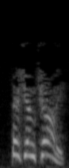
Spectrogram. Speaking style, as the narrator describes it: shouted a voice

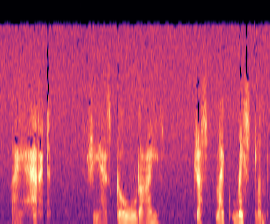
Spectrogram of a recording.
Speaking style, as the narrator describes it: she heard the Kendath murmur in awed tones

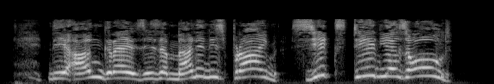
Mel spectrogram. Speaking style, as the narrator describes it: the eunuchs shouted after the Purda ladies

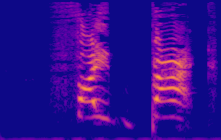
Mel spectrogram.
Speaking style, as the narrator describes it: Harry screamed at him

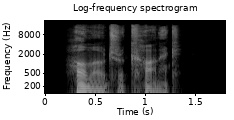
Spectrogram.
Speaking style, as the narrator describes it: he muttered to himself

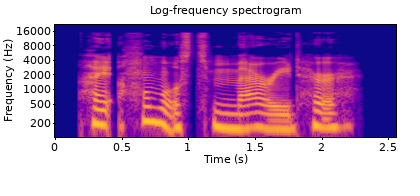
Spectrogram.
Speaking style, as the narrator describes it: Dick chuckles weakly

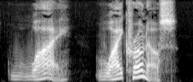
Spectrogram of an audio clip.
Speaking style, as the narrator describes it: O'Shea asked, his voice quivering

